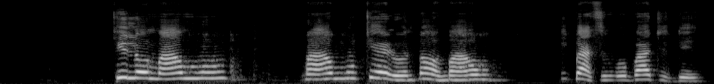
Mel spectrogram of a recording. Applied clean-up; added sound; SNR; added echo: neural mask model DeepFilterNet 3.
